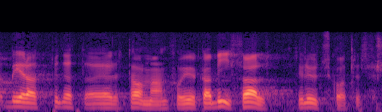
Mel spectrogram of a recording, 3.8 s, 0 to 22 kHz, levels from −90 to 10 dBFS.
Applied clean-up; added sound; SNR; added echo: none; none; none; none.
